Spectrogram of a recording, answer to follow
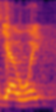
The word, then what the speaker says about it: Yahweh: Yahvé, on le prononce Yahvé, Yahweh, les Hébreux le prononcent plus Yahweh, qui veut dire « Je suis ».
